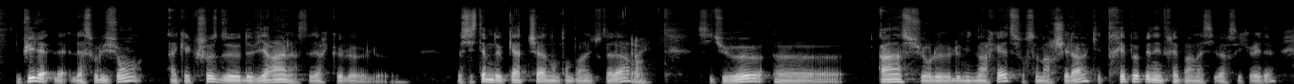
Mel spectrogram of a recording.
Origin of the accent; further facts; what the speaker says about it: Aix-en-Provence, Provence-Alpes-Côte d'Azur, France; moved away as an adult; also born or lived in Paris; now in Marseille, France; Je suis né dans la ZUP d'Aix-en-Provence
